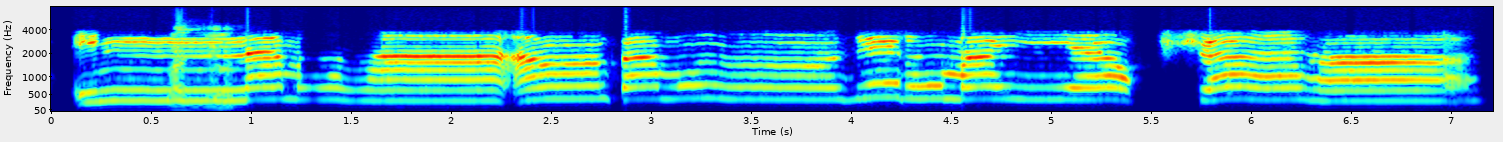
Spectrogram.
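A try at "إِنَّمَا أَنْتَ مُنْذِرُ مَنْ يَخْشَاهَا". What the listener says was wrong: Ya, anta jangan terlalu cepat Ibu pengucapannya. Innama anta munziru man yakhshaha.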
